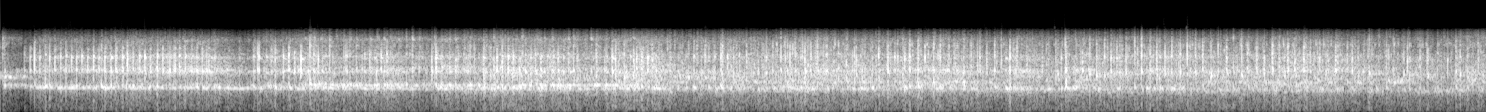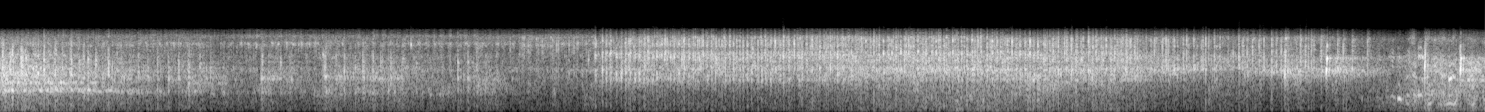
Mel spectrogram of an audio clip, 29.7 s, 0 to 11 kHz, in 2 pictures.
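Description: Japanese taiko drums played by an ensemble in a fast, continuous roll, with steady ringing pitches. It drops quieter about 16 seconds in and picks up louder again about 21 seconds in.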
